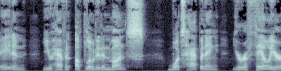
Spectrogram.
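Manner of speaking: plain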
